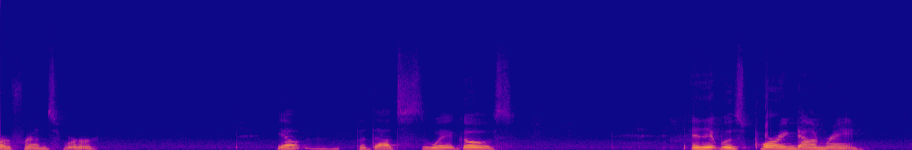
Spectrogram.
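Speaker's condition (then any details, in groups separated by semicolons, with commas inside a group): ALS; shortly after diagnosis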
